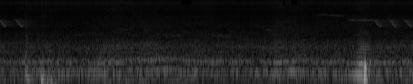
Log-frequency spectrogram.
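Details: On a spring morning, worker honey bees bringing pollen to the hive Doppio, set under some trees, keep up an even, deep humming buzz. A short high bird trill is heard at the start and another near the end.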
